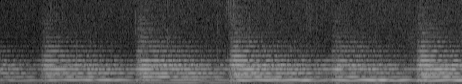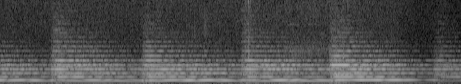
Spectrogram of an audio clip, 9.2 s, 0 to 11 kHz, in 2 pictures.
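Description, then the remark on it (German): Church bells ring steadily at 12 noon in Wasserburg on the Inn, Germany, a rich stack of ringing harmonics with regular strikes roughly every second and a half, loud and sustained with no voices over them. “Jetzt wird es gleich leiten. Es ist 12 Uhr Mittag. Außenrum leiten schon ein paar.”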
